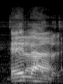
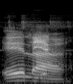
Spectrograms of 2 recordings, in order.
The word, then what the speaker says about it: Hela: Hela, la H no se pronuncia, Hela.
